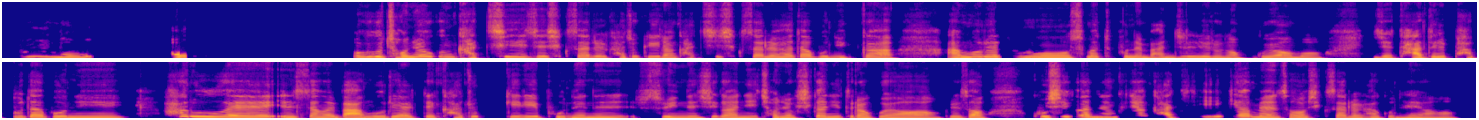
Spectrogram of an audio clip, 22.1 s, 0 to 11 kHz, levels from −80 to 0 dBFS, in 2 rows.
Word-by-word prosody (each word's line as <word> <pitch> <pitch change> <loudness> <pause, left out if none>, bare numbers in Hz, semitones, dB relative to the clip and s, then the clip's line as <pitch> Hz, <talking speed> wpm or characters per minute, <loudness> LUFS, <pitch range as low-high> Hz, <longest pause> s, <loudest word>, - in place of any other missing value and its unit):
음 335 -1 -4
뭐 255 -1 +1 0.7
어 270 - +8 1.2
어 260 - 0
그리고 325 +2 +6
저녁은 285 - +2
같이 320 +2 +1
이제 235 -3 -1
식사를 220 -1 -1
가족끼리랑 205 +3 -4
같이 145 - -7
식사를 275 -4 -1
하다 275 +1 +1
보니까 205 - -1 0.3
아무래도 285 +5 +2
뭐 180 -3 +2
스마트폰을 220 0 -3
만질 170 - -2
일은 175 -1 -1
없고요 180 +9 -1
뭐 145 -2 -4 0.3
이제 165 -1 -2
다들 160 - +4
바쁘다 275 +3 -1
보니 200 -5 -1 0.3
하루에 310 - +5
일상을 235 -2 0
마무리할 205 +2 +5
때 180 +1 -4
가족끼리 210 +6 -3
보내는 170 -1 -2
수 - - -7
있는 155 -2 0
시간이 170 -3 -1
저녁 135 +1 -1
시간이더라고요. 155 - 0
그래서 195 0 +1 0.3
고 210 - 0
시간은 305 +2 +3
그냥 230 -7 -4
같이 165 +1 -2
얘기하면서 270 - 0
식사를 180 0 -3
하곤 165 -2 -5
해요. 145 -4 -3
205 Hz, 310 characters per minute, -23 LUFS, 170-255 Hz, 1.2 s, 어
